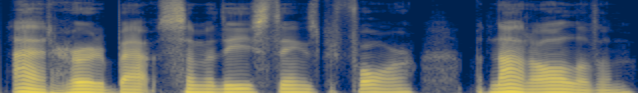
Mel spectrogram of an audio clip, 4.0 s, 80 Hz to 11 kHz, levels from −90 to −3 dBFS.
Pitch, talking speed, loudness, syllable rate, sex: 115 Hz, 210 wpm, -19 LUFS, 5.2 syllables/s, male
